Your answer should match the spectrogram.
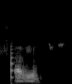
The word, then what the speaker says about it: Fivio: I think my favorite so far is Spicy, with A$AP Ferg and Fabio. Fabio? I keep hearing people say Fabio, but it's spelled like Fivio.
